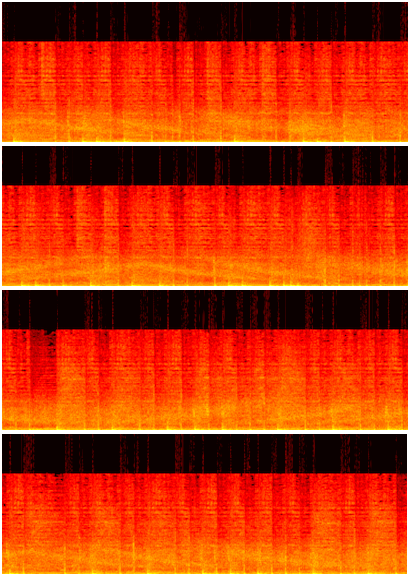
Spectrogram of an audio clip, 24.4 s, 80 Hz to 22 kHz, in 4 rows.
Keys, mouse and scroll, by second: 0.7 Tab, 1.1-1.5 scroll down 1, 1.5-3.3 middle drag, 3.3 KP_1, 3.9-4.4 shift+middle drag, 4.4-4.8 scroll down 2, 4.8-5.9 scroll up 1, 5.9-6.4 shift+middle drag, 6.4 alt+z, 18.5-18.9 scroll down 1, 18.9-21.0 middle drag, 21.0-21.3 scroll up 1, 21.3 Tab, 21.6 middle click, 22.1 scroll up 2, 22.3 middle click, 23.1 click.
